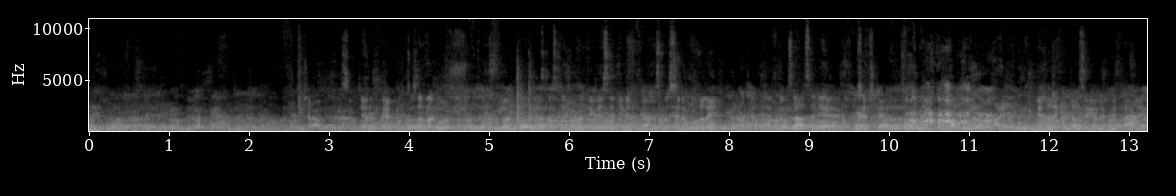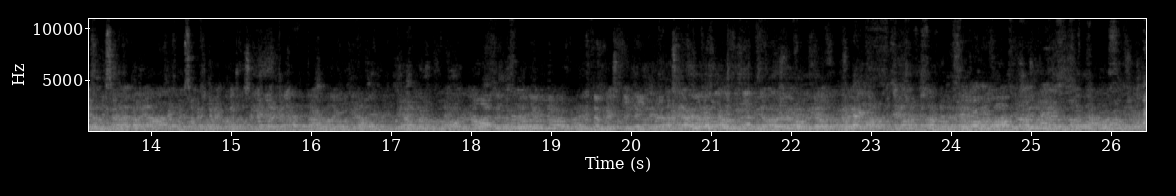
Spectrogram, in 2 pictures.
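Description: A crowd of adults chatters all around, close by.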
